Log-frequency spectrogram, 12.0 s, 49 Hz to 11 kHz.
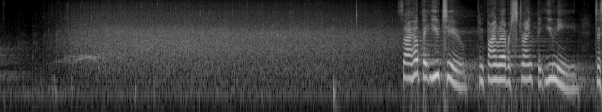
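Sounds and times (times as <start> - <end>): audience applause: 0.8 - 8.0.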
